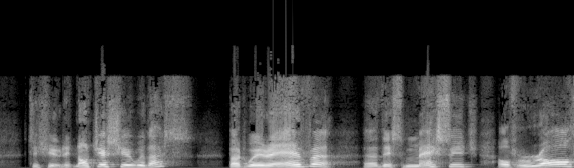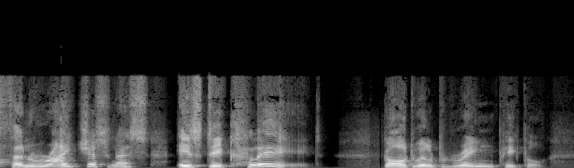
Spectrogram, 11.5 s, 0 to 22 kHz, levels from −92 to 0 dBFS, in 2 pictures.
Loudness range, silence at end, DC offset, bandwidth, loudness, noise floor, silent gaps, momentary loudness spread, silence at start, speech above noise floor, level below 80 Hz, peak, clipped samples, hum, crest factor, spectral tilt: 4 LU; 0.35 s; under 0.1%; 12.5 kHz; -16 LUFS; -51 dBFS; none; 16 LU; 0.3 s; 35 dB; -66 dBFS; 0 dBFS; under 0.1%; none; 18 dB; -4 dB/octave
